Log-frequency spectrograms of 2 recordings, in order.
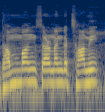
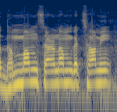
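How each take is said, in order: First: "धम्मं शरणं गच्छामि" slowly, with each ं as a nasal "ng"; Pali-style pronunciation. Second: "धम्मं शरणं गच्छामि" slowly, with each ं closed as a clear "m"; Sanskrit-style pronunciation. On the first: Teacher showing students how we chant it, Pali "ng" endings. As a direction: say "धम्मं" as "dham-mang" and "शरणं" as "sharanang". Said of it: "और हम क्या बोल रहे हैं". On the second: Teacher showing students how others say it, Sanskrit "m" endings. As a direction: say "धम्मं" as "dham-mam" and "शरणं" as "sharanam". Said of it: "कुछ लोग धम्मम बोलते हैं".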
